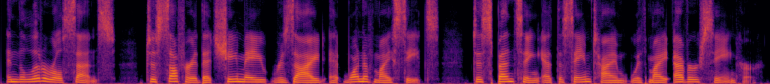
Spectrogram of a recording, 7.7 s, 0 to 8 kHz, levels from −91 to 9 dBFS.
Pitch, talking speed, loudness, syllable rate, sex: 200 Hz, 195 wpm, -20 LUFS, 5.1 syllables/s, female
